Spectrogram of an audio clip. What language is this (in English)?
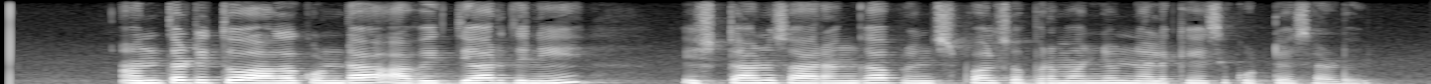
Telugu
